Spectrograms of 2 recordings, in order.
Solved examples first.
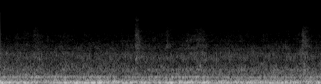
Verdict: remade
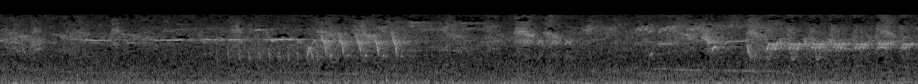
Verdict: recorded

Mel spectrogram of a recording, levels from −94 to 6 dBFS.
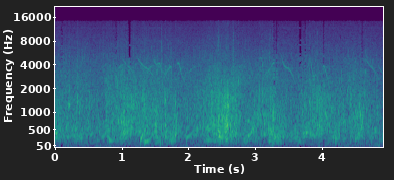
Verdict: recorded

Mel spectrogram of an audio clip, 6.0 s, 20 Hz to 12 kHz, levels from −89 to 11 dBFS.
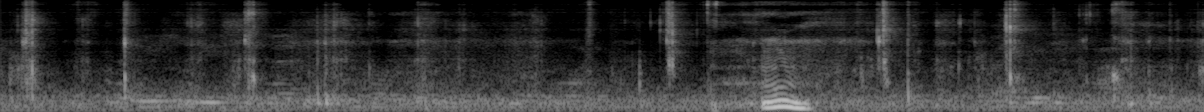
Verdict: remade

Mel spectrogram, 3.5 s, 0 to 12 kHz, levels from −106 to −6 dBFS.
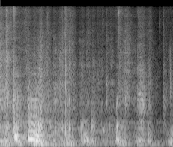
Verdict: remade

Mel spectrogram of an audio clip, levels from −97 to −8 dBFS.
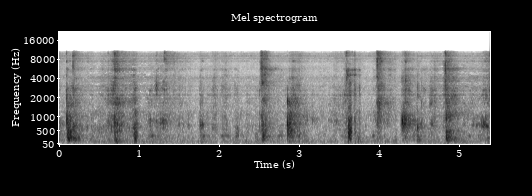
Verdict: remade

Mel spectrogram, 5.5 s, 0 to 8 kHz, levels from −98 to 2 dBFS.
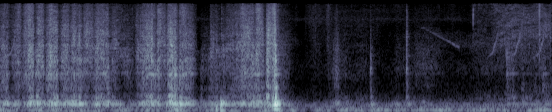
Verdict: recorded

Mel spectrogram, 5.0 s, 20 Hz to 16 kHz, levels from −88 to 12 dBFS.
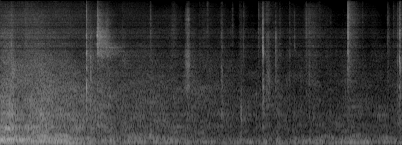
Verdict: remade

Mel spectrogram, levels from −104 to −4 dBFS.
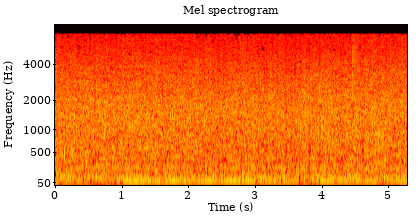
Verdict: recorded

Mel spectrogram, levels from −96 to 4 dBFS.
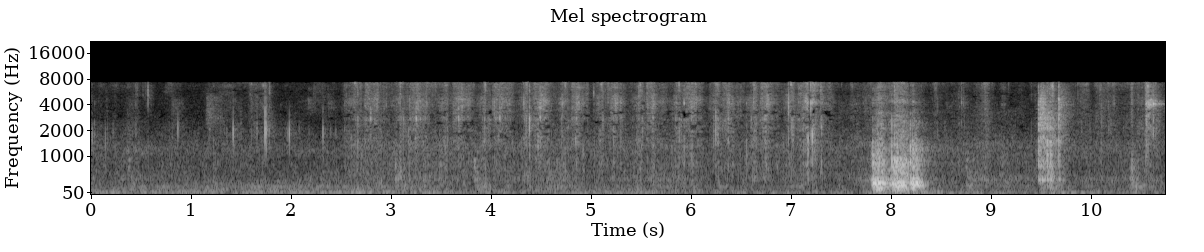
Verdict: recorded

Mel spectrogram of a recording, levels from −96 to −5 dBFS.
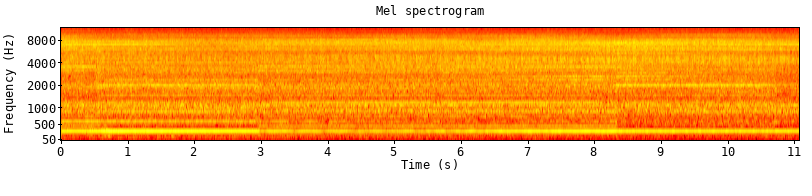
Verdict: recorded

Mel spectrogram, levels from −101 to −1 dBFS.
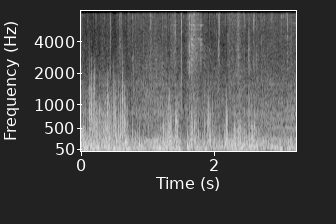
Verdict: recorded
